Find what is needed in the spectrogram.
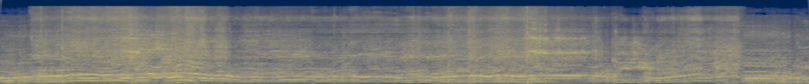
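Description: Race car engine revving hard, its pitch rising and falling again and again, with tyres squealing as the car is driven aggressively.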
